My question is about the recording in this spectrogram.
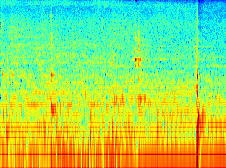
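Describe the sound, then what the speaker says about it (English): A cream sauce infused with onion, garlic and butter being stirred in a pan: a soft steady sizzle with a low hum and a few sharp clinks of the utensil against the pan. "Give it a stir around."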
